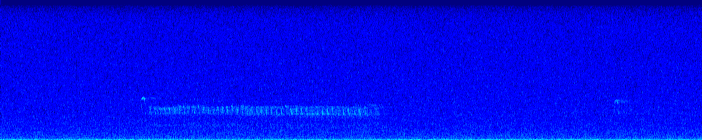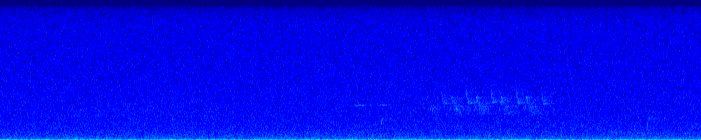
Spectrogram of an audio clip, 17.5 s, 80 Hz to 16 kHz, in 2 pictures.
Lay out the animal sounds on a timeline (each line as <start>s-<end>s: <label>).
1.6s-4.8s: Hairy Woodpecker (Dryobates villosus)
7.6s-7.9s: Hairy Woodpecker (Dryobates villosus)
13.1s-13.7s: Black-throated Green Warbler (Setophaga virens)
14.1s-15.6s: Ovenbird (Seiurus aurocapilla)
16.7s-17.1s: Swainson's Thrush (Catharus ustulatus)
